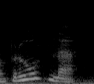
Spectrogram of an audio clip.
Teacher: Pensa comigo, ó, Bruna, senão ficava Bruna, então Bru que é forte, então é paroxítona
